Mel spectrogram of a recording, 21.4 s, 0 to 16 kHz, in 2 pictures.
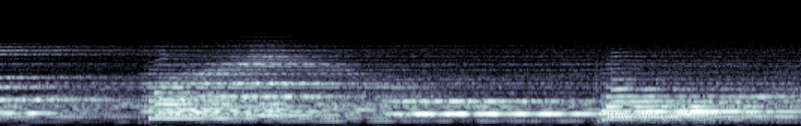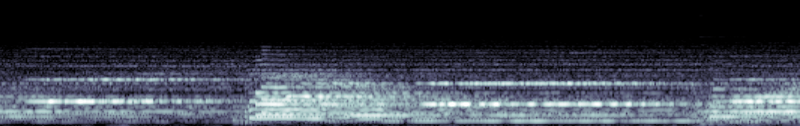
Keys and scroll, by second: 1.1-1.4 typing, 1.4 Return, 7.3 Return, 15.9 z.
